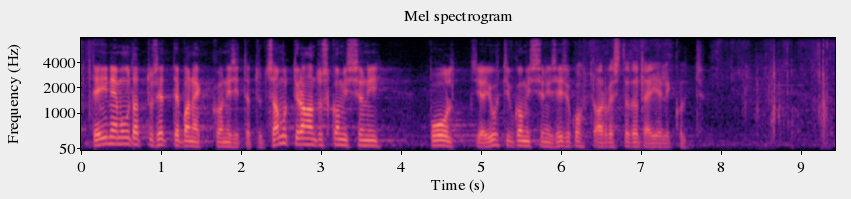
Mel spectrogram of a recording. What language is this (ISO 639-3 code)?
est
